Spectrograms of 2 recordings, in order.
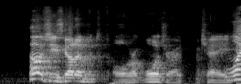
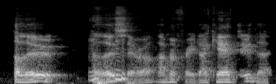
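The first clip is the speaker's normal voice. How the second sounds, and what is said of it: Robotic computer voice. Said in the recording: “This is a robot voice.”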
